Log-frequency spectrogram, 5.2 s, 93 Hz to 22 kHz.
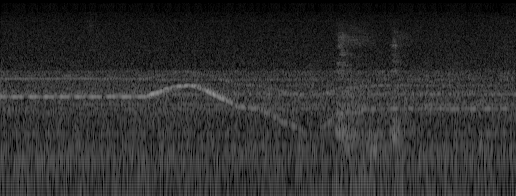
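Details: Yaesu FT-101E on first power-up at full power after bypassing the dim bulb tester, with a test signal injected from a generator: a faint steady tone rises then sweeps down through the hiss. Receiver now picking up the injected signal; normal receiver operation.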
